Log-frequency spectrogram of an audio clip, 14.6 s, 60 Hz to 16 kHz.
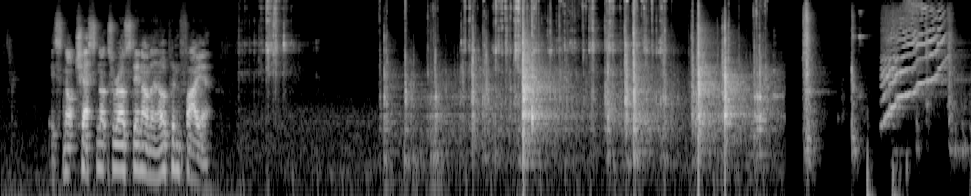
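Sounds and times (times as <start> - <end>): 
speech: 0.8 - 3.2
clanking rattling metallic mechanism of heavy hall doors: 5.7 - 11.8
heavy doors of a hall of fame creaking open: 5.7 - 11.8, 12.8 - 14.5.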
